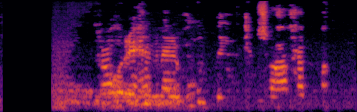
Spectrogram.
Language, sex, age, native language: Icelandic, male, 12, Icelandic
